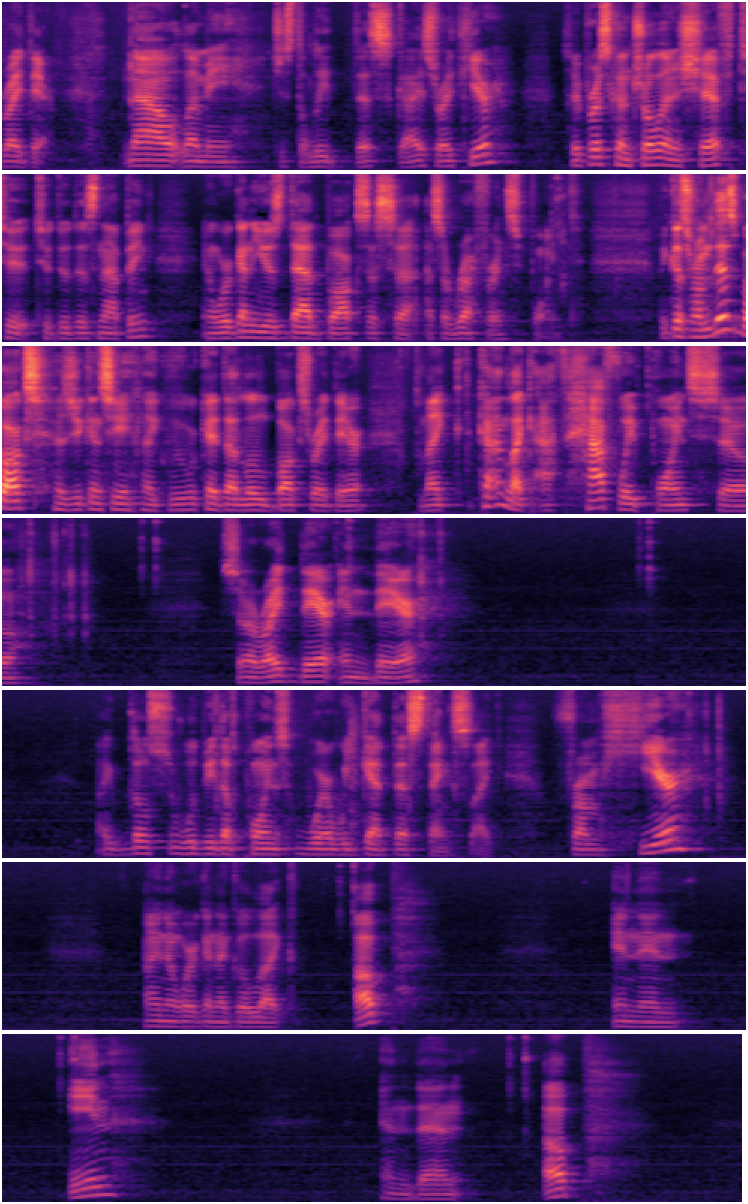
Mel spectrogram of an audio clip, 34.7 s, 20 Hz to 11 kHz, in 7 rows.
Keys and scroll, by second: 0.6 x, 9.4 Tab, 12.3 Tab, 14.8 ctrl+z, 15.0 x, 17.4 ctrl+z, 21.0 Tab, 22.4 Tab.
